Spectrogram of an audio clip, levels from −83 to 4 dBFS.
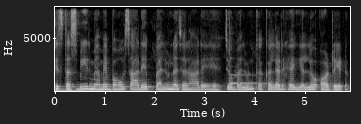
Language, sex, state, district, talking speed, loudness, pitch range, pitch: Hindi, female, Uttar Pradesh, Lucknow, 195 wpm, -19 LUFS, 190-220 Hz, 200 Hz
